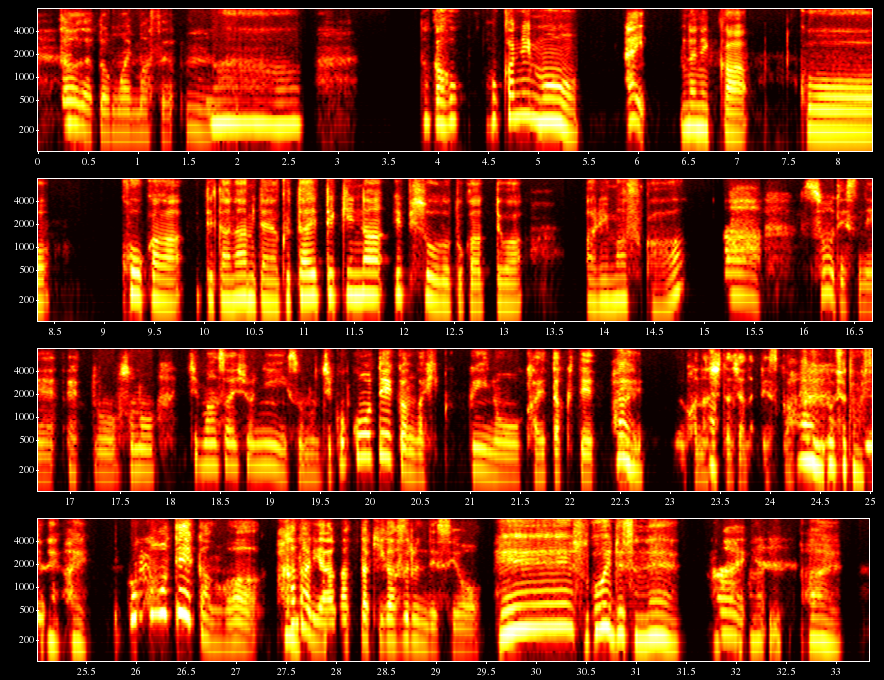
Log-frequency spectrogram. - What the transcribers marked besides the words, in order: tapping; unintelligible speech
- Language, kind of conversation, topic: Japanese, podcast, 自分を変えた習慣は何ですか？
- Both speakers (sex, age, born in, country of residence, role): female, 40-44, Japan, Japan, guest; female, 40-44, Japan, Japan, host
